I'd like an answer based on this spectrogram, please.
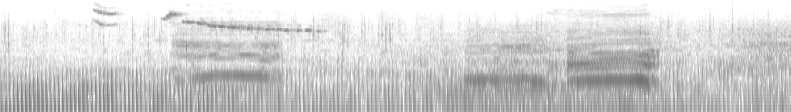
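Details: Dozens of tame cows walking along a rocky village road toward green rice fields, rural setting; two drawn-out, wavering moos rise and fall over steady low background rumble, with a high falling whistle laid across the first.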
